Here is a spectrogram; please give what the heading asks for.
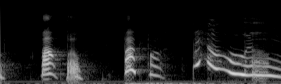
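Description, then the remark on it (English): A person imitates the dog barking heard when Roman Reigns' entrance music hits on SmackDown: five short, fairly loud barks in an uneven rhythm, ending in a longer, falling whine, with a faint low hum beneath. “So the music hits, but then you start hearing barking. It's rah, rah.”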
